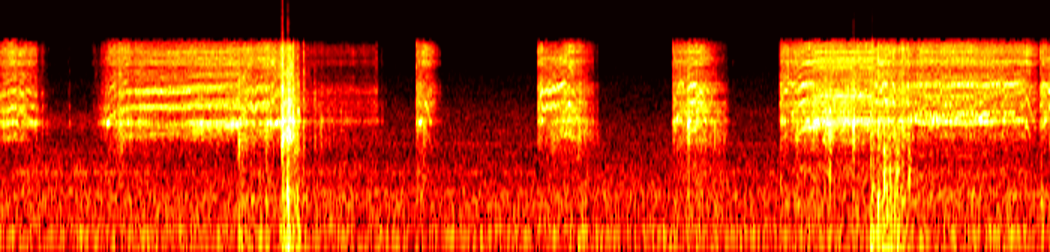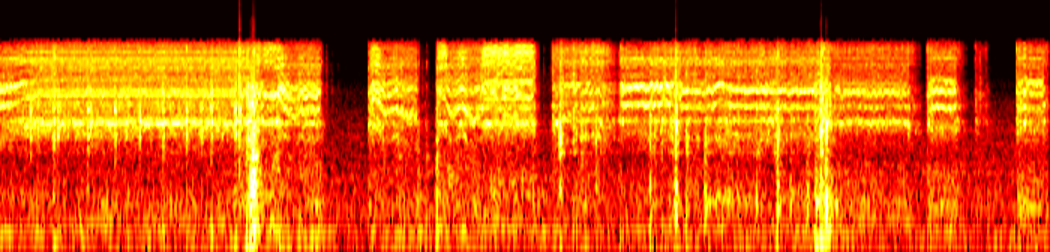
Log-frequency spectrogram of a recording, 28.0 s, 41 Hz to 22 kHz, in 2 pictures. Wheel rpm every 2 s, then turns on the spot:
60, 200, 40, 40, 40, 180, 230, 260, 260, 100, 150, 220, 240, 110.
4-6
